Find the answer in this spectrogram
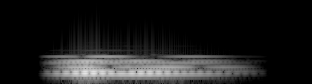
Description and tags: A synthetic computer error sound I created.
computer, synth, error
